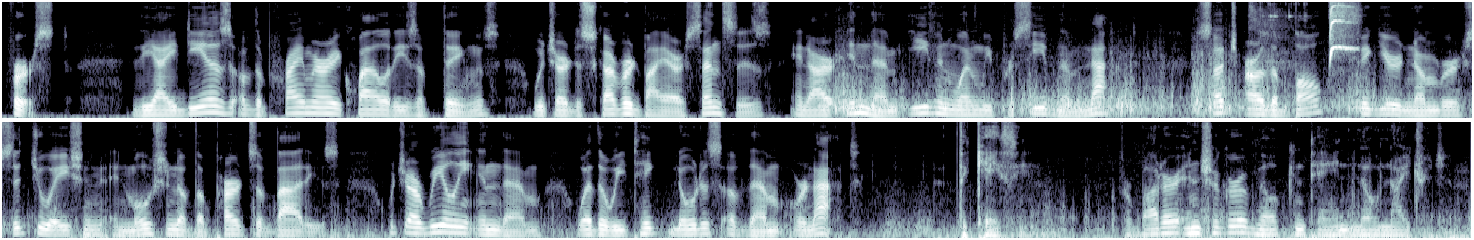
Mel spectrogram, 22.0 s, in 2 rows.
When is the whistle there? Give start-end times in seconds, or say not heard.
9.4-10.2.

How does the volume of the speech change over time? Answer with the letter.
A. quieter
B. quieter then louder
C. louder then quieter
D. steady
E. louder
D.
